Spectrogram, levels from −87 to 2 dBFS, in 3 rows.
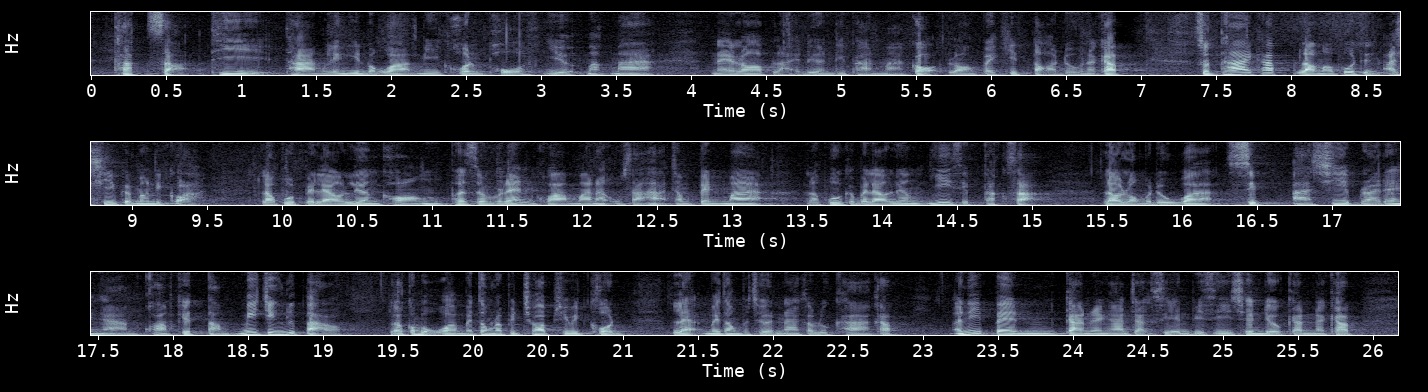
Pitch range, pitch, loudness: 105-140 Hz, 120 Hz, -20 LUFS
